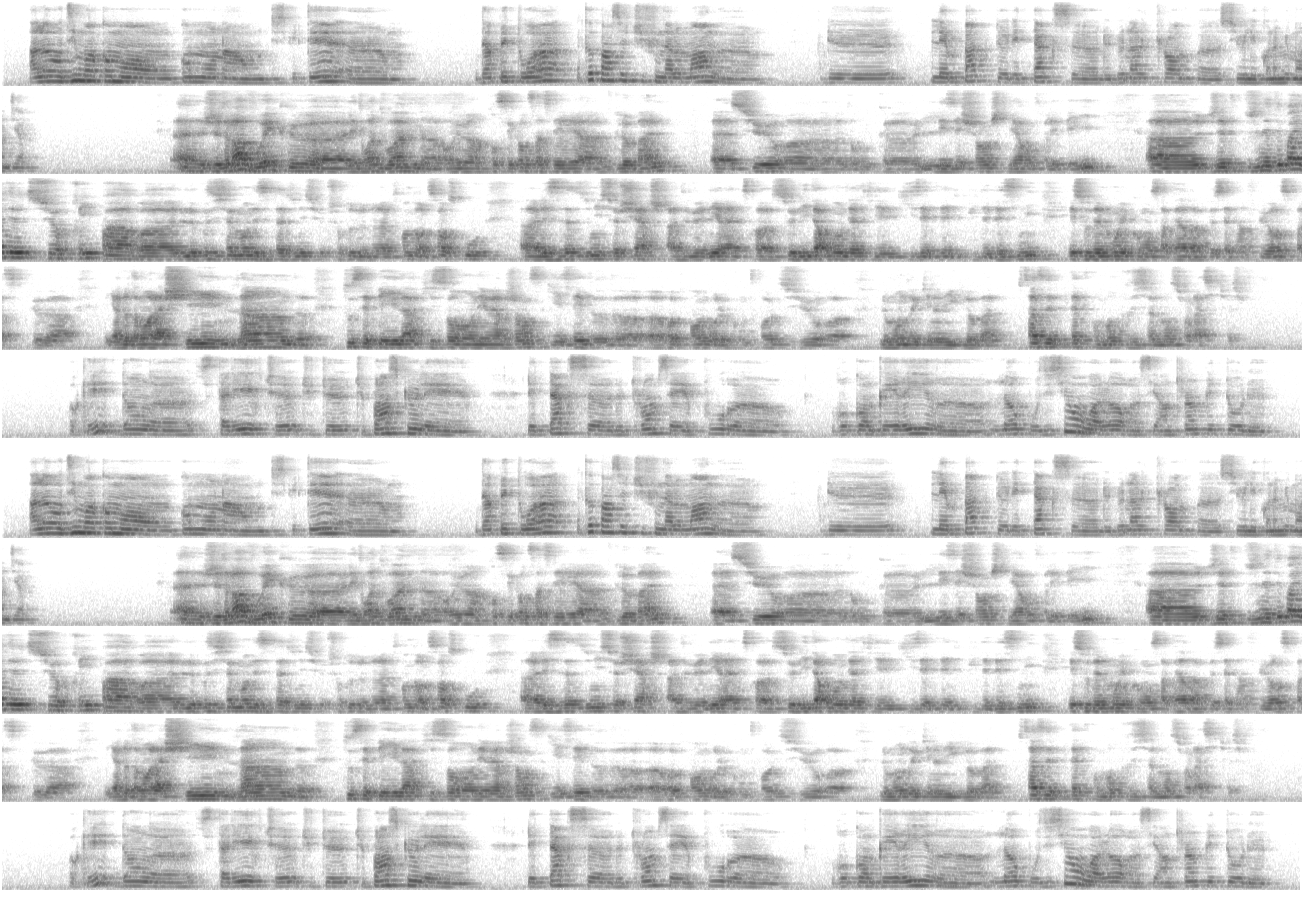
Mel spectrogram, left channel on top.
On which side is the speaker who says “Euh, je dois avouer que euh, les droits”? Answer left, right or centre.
Left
